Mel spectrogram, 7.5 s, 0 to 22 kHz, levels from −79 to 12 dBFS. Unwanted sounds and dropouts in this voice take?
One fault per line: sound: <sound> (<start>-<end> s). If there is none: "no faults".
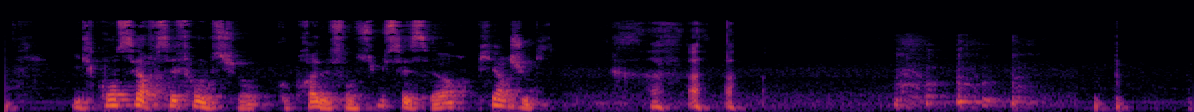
sound: laugh (3.7-4.8 s)
sound: laugh (5.6-6.6 s)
